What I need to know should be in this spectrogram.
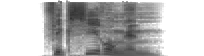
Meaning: plural of Fixierung
- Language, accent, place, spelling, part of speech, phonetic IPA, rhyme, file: German, Germany, Berlin, Fixierungen, noun, [fɪˈksiːʁʊŋən], -iːʁʊŋən, De-Fixierungen.ogg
